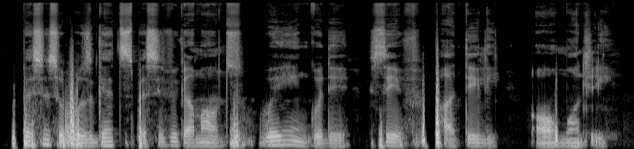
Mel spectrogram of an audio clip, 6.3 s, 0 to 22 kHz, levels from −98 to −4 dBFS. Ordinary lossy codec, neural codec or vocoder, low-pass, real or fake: none; none; none; real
